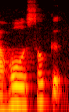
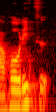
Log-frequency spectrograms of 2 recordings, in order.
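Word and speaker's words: 法則: Thì chữ này phải đọc là hô số cự. Hô số cự, chứ không phải là hô đi sự.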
